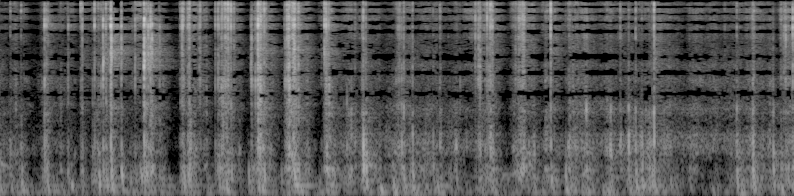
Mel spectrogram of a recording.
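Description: Fingernails scratch the waistband and fly area near the metal button of a pair of blue ripped denim jeans. The result is a quiet, fast, irregular series of dry, bright scratching strokes, with short broadband bursts and a faint crinkly rasp between them.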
